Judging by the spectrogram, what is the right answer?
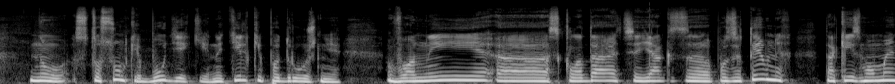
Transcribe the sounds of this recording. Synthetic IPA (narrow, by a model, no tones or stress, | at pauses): nust̪ɔsunkɪbudʲjɐkʲinɛtʲilʲkɪpɔd̪ɾuʒnʲi | ʋɔnɪ | sklˠɐd̪ɑjʊt͡sʲːɐjɐkzpɔzɪt̪ɪwnɪx | t̪ɑkɪzmɔmɛ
